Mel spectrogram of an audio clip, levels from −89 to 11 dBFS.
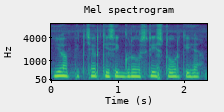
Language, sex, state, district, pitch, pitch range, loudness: Hindi, male, Arunachal Pradesh, Lower Dibang Valley, 155 Hz, 150-165 Hz, -15 LUFS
